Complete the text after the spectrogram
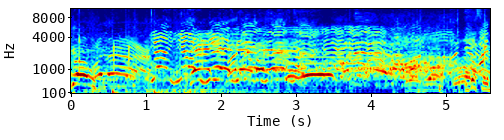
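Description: Young women squeal and cheer excitedly.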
